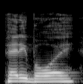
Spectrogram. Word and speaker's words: Petit Bois: And you mentioned Horn Island, Petit Bois, which sounds fun to say, but it's spelled differently than you would think, obviously, if you were to look at it.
